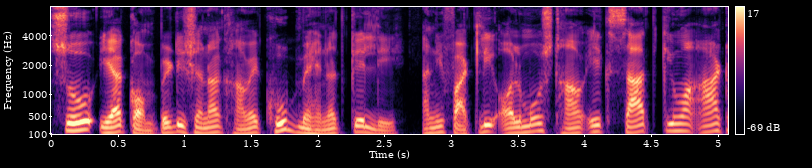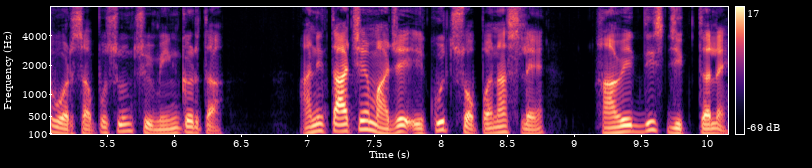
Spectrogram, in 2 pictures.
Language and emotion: Goan Konkani, neutral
